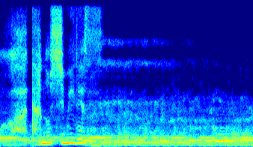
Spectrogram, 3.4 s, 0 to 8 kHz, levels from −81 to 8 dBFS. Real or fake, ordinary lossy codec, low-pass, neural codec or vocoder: fake; none; none; codec, 16 kHz, 4 kbps, FreqCodec, smaller model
